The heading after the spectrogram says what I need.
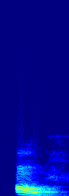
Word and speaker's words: of: Then we have OF, of. So the letter F here makes the sound V, not F. So you have of.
